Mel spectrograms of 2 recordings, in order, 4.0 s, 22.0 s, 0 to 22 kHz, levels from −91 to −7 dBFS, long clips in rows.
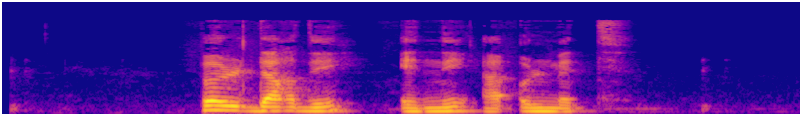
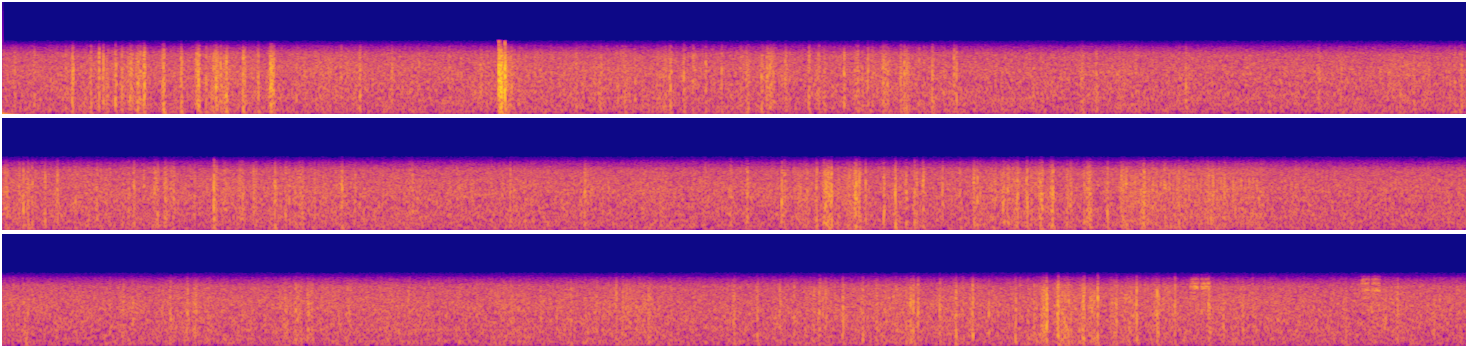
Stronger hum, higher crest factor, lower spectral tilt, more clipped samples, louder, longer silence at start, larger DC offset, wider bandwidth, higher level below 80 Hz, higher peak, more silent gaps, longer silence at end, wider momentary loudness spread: neither; second, 20 dB vs 26 dB; first, -7.5 dB/octave vs -5 dB/octave; neither; first, -20 LUFS vs -24 LUFS; first, 1 s vs 0 s; neither; first, 11.5 kHz vs 5.4 kHz; second, -58 dBFS vs -50 dBFS; about the same, -2 dBFS vs 0 dBFS; neither; first, 0.9 s vs 0 s; first, 15 LU vs 7 LU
